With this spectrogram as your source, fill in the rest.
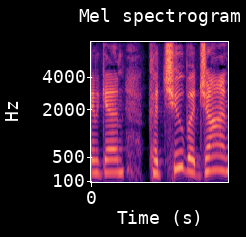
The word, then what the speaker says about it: Kachuba: Kachuba, John, how are you? I'm fine, Karen. Thank you. I love how you say your last name. Say it like a sneeze, Kachuba.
